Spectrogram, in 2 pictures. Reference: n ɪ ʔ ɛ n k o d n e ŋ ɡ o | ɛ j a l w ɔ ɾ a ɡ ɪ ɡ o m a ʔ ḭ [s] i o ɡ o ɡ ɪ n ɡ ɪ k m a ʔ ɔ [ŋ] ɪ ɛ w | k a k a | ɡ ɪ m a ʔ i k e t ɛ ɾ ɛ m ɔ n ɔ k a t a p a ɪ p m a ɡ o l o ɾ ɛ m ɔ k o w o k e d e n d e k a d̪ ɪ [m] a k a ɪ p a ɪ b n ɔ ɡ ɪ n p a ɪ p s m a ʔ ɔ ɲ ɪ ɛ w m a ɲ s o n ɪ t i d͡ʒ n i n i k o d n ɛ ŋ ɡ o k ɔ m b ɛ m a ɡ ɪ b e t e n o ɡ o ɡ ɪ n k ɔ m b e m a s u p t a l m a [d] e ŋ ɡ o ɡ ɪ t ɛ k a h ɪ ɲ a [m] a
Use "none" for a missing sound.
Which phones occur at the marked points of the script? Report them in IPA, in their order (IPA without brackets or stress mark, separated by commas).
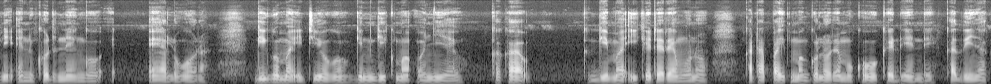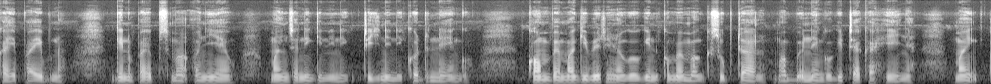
t, ɲ, ɲ, n, m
